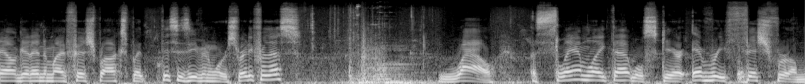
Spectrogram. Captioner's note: loud slam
